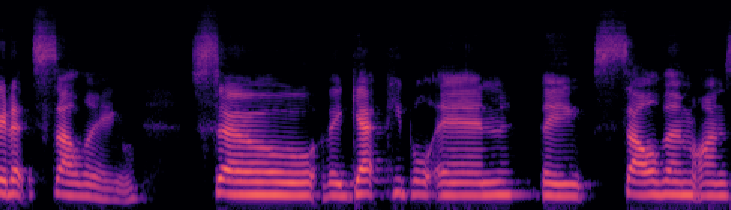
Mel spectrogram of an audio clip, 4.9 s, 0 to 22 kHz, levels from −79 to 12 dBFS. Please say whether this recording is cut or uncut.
cut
